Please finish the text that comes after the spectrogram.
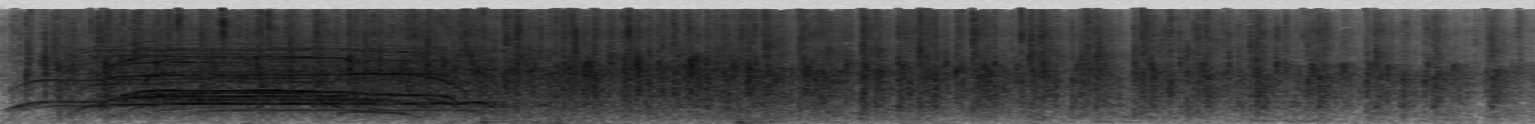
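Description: An audience bursts into loud, sustained applause welcoming a performer to the stage, with a few high whoops and cheers rising early on, then the clapping carries on steadily as a dense patter for several seconds.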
